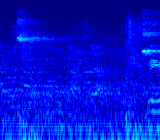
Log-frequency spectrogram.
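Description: Basketballs bouncing on a gym court in the background, under the steady hum of a large hall.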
